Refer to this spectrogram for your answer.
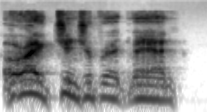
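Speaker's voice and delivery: furious character voice. Playing a character in a game, threatening a gingerbread man: furious in-character threat. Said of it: "be furious about the".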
